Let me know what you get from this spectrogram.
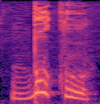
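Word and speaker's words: beaucoup: Remember, you don't pronounce the final p. Okay. And then you get this combination of vowels uh a and you get the sound o.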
